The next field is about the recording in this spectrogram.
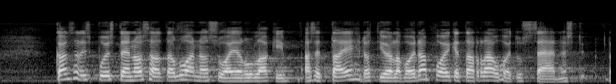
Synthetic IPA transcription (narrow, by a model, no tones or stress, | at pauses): kɑnsɑlːispujst̪oeno̞sɑlt̪ɑluonːonsuojelulɑkiɑ̰se̞t̪ːɑːe̞hdot̪jo̞jlːɑʋojdɑːmpo̞jket̪ɑrrɑwho̞jt̪usːæ̰ːnːøst̪y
